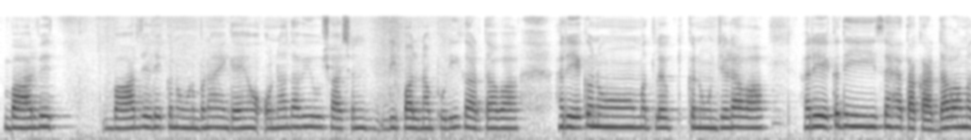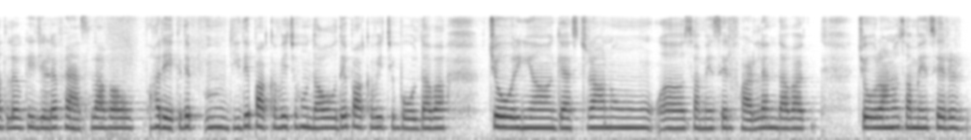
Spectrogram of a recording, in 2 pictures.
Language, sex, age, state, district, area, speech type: Punjabi, female, 30-45, Punjab, Tarn Taran, rural, spontaneous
